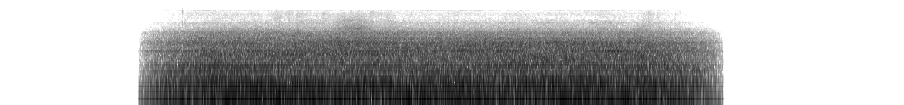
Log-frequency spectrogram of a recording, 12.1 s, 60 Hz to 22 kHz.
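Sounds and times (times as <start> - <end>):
bus engines idling: 1.9 - 9.6
constant hum: 1.9 - 9.7.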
